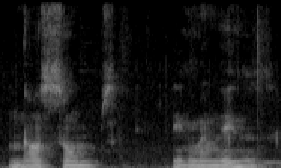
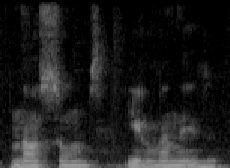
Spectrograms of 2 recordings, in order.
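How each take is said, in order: Both takes have the same delivery.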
